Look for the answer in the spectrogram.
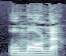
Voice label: aa male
